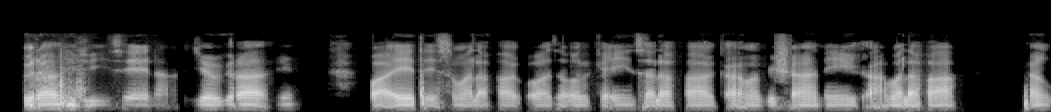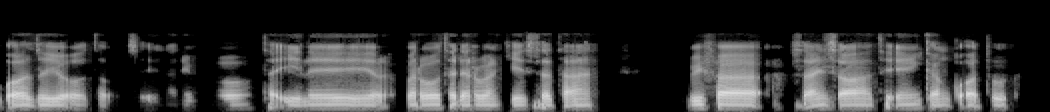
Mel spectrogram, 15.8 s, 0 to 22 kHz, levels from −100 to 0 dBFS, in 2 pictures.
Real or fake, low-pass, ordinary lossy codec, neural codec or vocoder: real; 7.2 kHz; AAC, 48 kbps; none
